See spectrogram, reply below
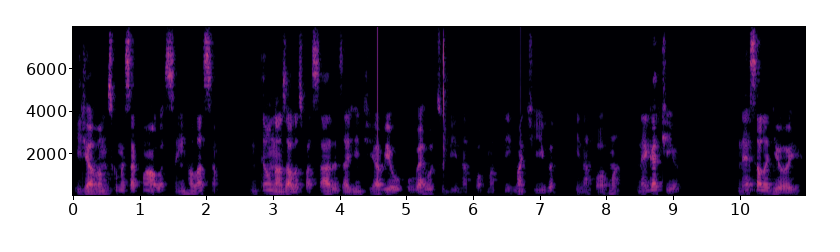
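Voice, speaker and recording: A man teaching an online English lesson in Portuguese, who repeats the example sentences patiently and clearly. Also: lowish voice, highs cut off.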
